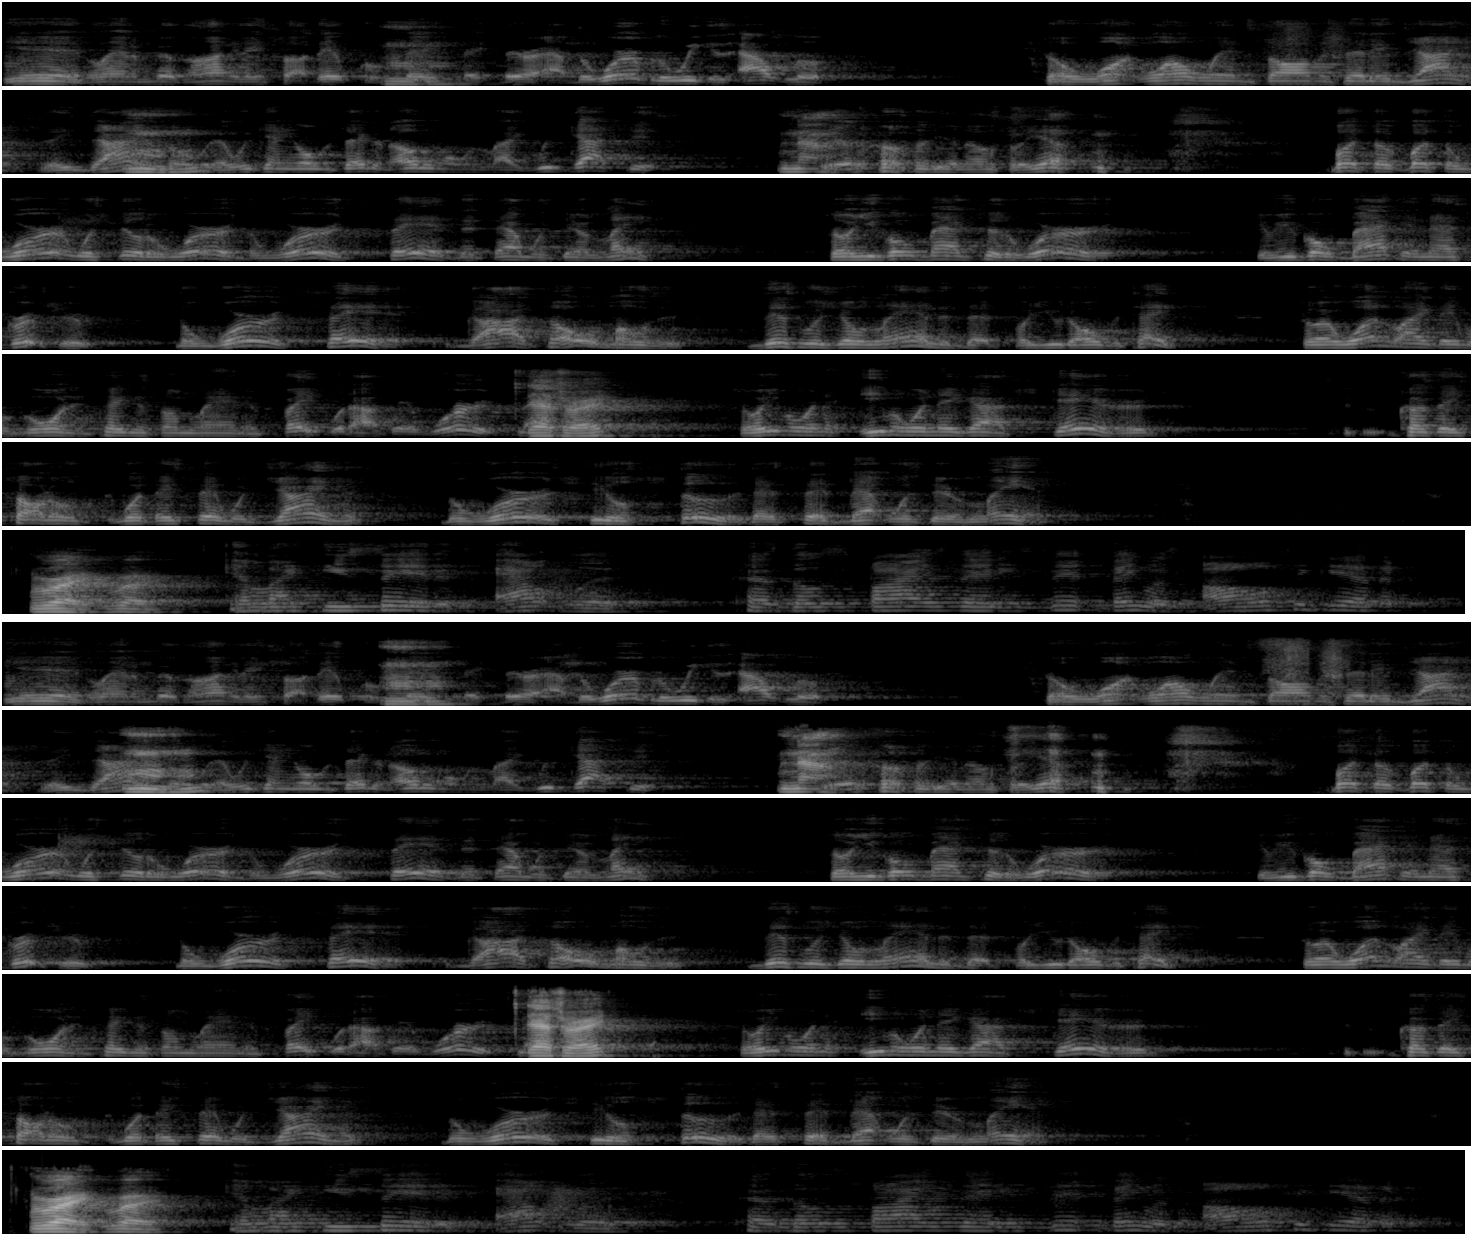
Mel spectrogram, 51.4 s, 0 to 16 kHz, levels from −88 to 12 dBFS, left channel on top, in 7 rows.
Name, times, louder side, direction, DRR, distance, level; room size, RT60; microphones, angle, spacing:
voice 1, 0.0-4.1 5.1-10.7 11.4-12.7 14.0-17.9 18.8-20.3 21.0-22.5 22.9-25.4 25.8-27.9 28.5-32.1 33.0-35.2 36.2-38.5 38.9-42.0, left 2 dB, 15° left, 0.4 m, -44 dB
voice 2, 1.9-2.2 6.4-6.7 7.9-8.4 11.2-11.6 12.4-12.5 13.2-13.6 31.9-32.5 44.2-44.9, right 8 dB, 50° right, 0.4 m, -33 dB
voice 3, 45.2-47.2 47.7-51.0, left 2 dB, 30° left, 1.9 m, -53 dB
23.5 x 13.0 x 4.3 m
head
